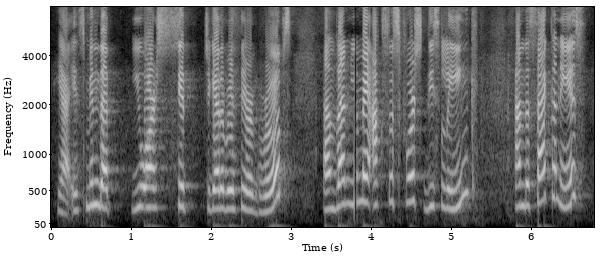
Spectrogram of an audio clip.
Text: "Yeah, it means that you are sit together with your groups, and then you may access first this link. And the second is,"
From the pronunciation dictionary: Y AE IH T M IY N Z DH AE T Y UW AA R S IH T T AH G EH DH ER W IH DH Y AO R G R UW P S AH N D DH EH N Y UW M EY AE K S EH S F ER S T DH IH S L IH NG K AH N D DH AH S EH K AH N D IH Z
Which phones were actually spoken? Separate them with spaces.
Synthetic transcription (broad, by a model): Y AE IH T M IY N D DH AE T Y UW AA R S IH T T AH G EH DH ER W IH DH Y AO R G R UW P S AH N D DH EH N Y UW M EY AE K S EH S F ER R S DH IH S L IH NG K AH N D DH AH S EH K AH N D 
